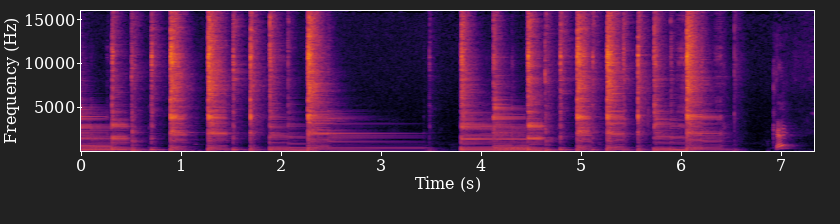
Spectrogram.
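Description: A bass guitar plays a percussive slap riff with slapped low notes, hammer-ons and sharp pops, the thumped attacks punctuated by a sustained ringing note midway, loud and close with no talking.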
